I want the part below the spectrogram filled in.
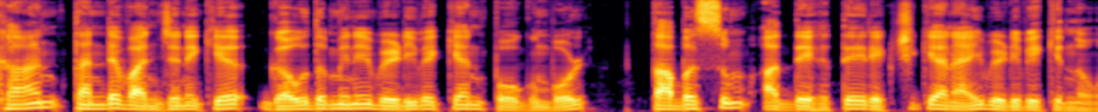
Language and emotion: Malayalam, neutral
